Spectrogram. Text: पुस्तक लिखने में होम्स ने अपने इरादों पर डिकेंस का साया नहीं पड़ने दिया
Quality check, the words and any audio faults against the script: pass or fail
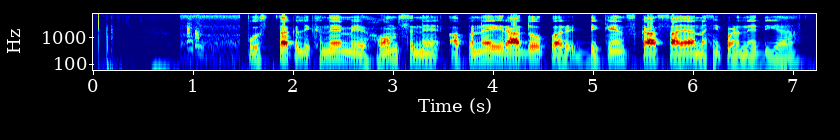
fail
